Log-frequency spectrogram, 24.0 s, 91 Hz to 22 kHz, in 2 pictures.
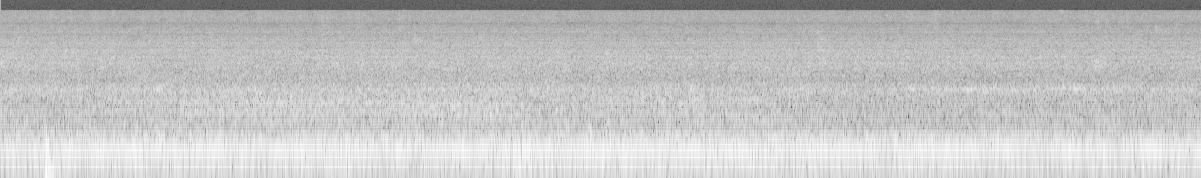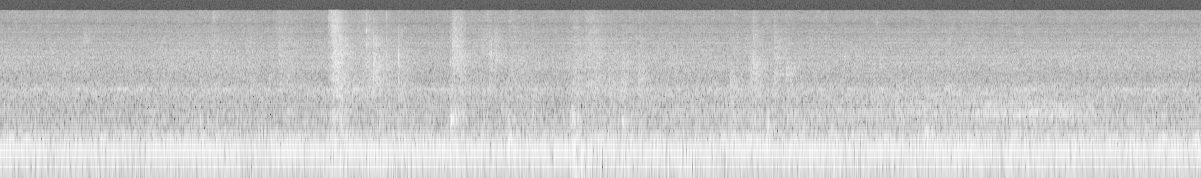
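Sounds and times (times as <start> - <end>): constant low hum: 0.0 - 24.0
muffled cars passing: 20.6 - 23.2.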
